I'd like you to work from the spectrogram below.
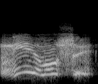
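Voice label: Serbian trick mood high; speech; War Thunder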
